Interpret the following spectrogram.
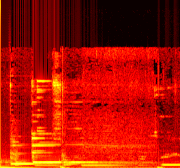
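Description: Banyumas ebeg gamelan music: ringing mallet-struck metallophone notes over a heavy low drum beat at the start, the music dying down toward the end.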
